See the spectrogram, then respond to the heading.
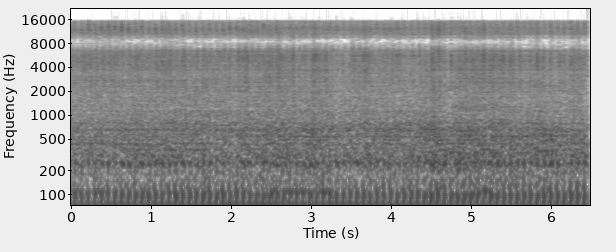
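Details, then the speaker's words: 210 lawn tractor after carburetor rebuild (leaking bowl gasket), air filter on; started without choke on slow throttle for the first time. Steady four-beats-a-second thump, even and unhurried; clean healthy idle, much better than before. "It's the best it's ran on slow throttle too. A lot better than before."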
